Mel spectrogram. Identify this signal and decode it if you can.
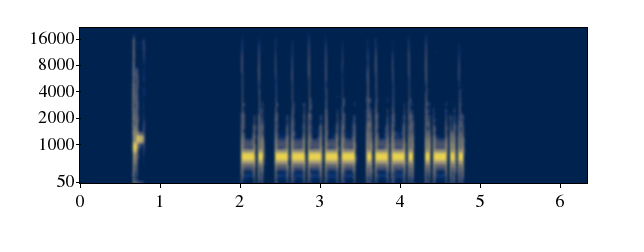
Morse code, heard as a keyed tone, about 22 wpm, 700 Hz. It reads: N0PL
